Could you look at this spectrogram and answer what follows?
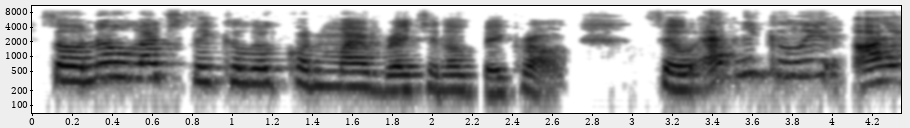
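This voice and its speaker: A young woman, a university student explaining answers in a measured way with occasional hesitant restarts. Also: high voice, sing-song, pushed and bright, no room sound. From Indonesia. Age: young adult. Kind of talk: answering assignment questions on video.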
